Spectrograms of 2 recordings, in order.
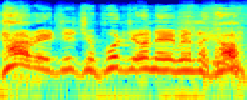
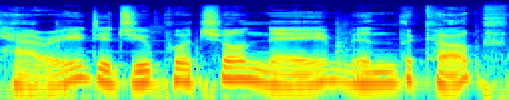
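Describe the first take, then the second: First: It is said in an agitated voice. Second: It is said in a calm voice.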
